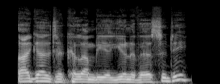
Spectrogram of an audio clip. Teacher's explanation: an ostensibly declarative sentence that is uttered on a rising note of apology, and that ends with an implied question mark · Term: uptalk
